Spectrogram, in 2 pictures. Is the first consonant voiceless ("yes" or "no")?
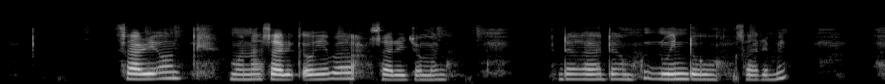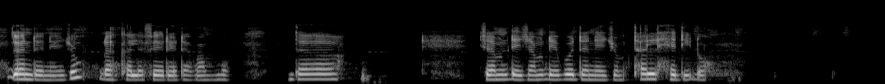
yes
